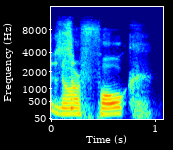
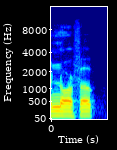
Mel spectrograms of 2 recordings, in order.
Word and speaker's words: Norfolk: at now are they Norfolk yeah cuz it's Virginia so Norfolk Norfolk I like what nor no you're exactly right well the way they pronounce it who's they nor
